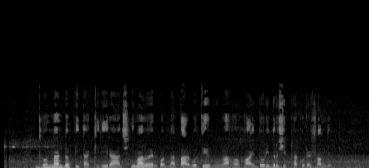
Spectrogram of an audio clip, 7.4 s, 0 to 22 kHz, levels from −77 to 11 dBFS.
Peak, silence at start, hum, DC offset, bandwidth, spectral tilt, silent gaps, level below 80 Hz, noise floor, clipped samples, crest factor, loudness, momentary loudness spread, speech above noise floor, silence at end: -6 dBFS; 0.05 s; none; under 0.1%; 11.5 kHz; -5 dB/octave; none; -64 dBFS; -48 dBFS; under 0.1%; 22 dB; -28 LUFS; 23 LU; 21 dB; 0 s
